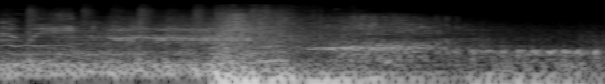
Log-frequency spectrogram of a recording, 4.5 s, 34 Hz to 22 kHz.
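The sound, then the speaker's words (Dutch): Tires squeal in a long, wavering screech as a car driving at 100 kilometres per hour in the dark hills skids, then a heavy crunching impact hits with a low rumble before the noise slowly fades out. “Dat is echt een harde klap.”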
